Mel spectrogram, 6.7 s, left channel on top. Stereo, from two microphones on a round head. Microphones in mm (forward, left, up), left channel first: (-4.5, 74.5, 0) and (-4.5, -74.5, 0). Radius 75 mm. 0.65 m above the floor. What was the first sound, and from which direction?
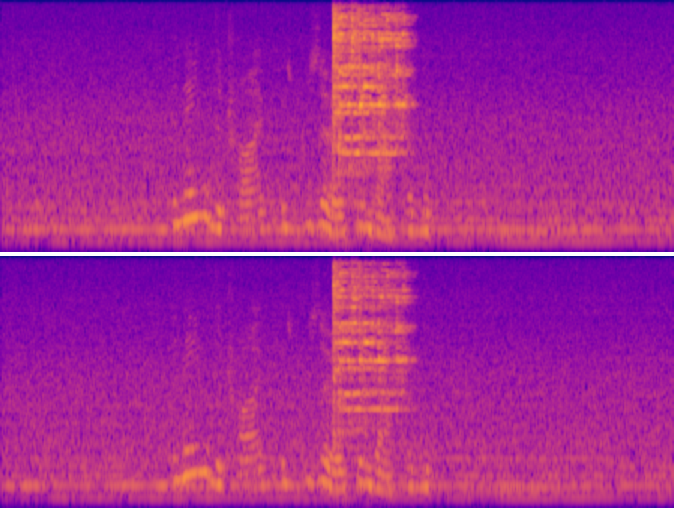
A woman speaking, 5° right (ahead or behind).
